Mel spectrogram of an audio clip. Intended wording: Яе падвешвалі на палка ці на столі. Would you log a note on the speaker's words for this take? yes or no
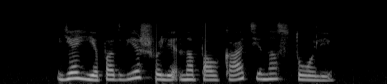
no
